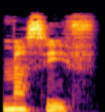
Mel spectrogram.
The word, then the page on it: massif: British English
